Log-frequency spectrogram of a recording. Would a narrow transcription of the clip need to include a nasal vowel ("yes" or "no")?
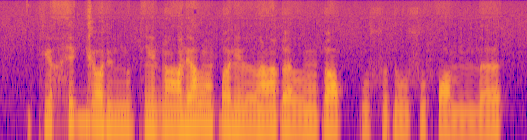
yes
